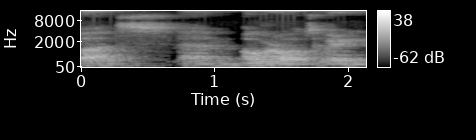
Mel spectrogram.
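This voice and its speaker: A man speaks with a Dutch accent at a fairly slow pace. Audible room echo can be heard around his voice. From Netherlands, Rotterdam. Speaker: interviewer, commercial property manager. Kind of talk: casual chat. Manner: hesitant, many fillers.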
